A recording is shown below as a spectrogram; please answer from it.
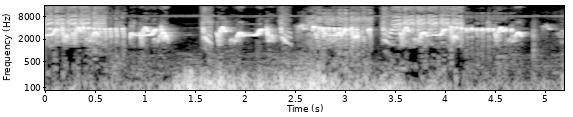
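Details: {'t': 'Red-headed prinia trapping lure: grouped high chirps and jerky stepped notes in dense bursts, with low rumbling noise underneath in the middle.'}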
